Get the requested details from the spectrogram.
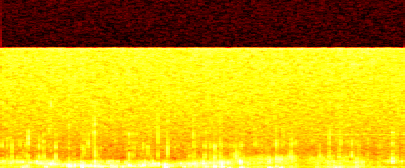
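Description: A palm-sized, solid, translucent rubber stress ball full of colored water gel beads is held in both hands with long acrylic nails and squeezed, kneaded and scratched close to the mic. It makes a steady, muffled run of soft, wet squishing and faint clicking, mostly low and midrange with little bright content.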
